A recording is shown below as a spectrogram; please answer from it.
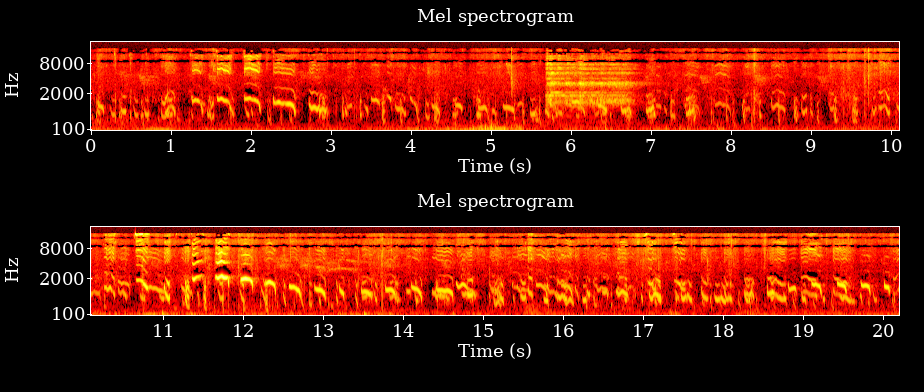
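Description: Golden Retriever puppies give a steady chorus of high, thin whimpers and squeaks, overlapping quickly.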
